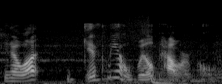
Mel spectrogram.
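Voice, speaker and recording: Bright-voiced man running a tabletop game. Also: on the high side, brisk, slight background noise. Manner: relaxed, uses many fillers. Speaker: game master.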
